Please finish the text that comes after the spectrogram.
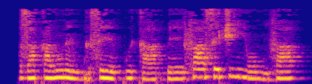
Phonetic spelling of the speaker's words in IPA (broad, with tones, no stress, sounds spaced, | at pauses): z a˧ k a˧ l ũ˧ ɾ ɛ̃˧ ɡ͡b ɨ˨ s eː˦˨ kʷ e˦ k aː˧ k͡p eː˧ f aː˦ s e˦ t͡ʃ iː˦ j oː˧ m ĩ˨ f a˦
